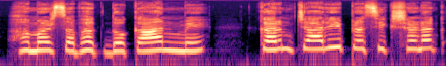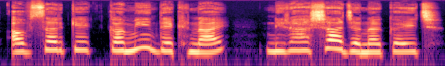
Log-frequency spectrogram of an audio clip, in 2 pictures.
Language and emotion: Maithili, sad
